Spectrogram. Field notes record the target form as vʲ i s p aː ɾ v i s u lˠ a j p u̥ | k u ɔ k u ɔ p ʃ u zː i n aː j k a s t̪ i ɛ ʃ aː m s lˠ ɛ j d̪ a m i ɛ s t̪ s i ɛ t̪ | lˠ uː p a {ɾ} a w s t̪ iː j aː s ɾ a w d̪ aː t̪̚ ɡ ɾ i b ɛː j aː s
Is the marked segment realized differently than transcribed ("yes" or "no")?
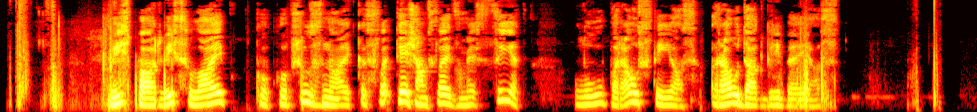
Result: no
